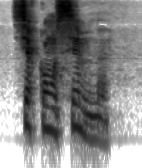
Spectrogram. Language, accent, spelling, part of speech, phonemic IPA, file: French, Canada, circoncîmes, verb, /siʁ.kɔ̃.sim/, LL-Q150 (fra)-circoncîmes.wav
- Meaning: first-person plural past historic of circoncire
